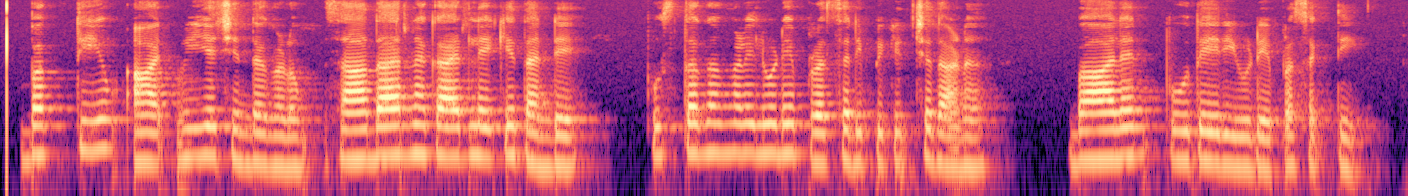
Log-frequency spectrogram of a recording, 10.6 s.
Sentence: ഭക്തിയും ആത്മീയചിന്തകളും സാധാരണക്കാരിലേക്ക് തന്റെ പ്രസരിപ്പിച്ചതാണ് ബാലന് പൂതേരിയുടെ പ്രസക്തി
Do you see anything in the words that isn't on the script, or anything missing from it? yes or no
yes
